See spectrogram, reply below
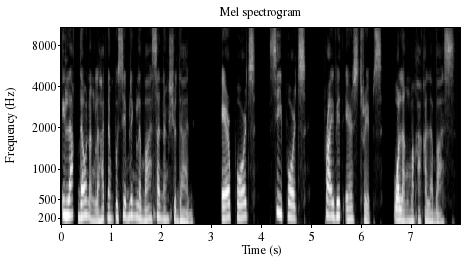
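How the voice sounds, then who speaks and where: A woman's voice: animated, measured pace, a little mellow, no echo. Billionaire father read by a woman, authoritative, controlled and urgent, audio-story style, dry sound. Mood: urgent, commanding. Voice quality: low, authoritative voice. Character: commanding billionaire father, calm but dangerous, in crisis.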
